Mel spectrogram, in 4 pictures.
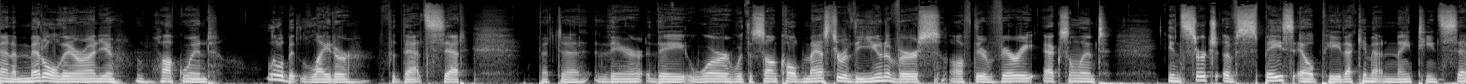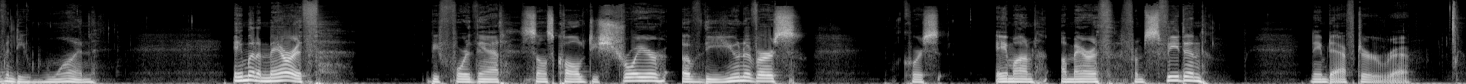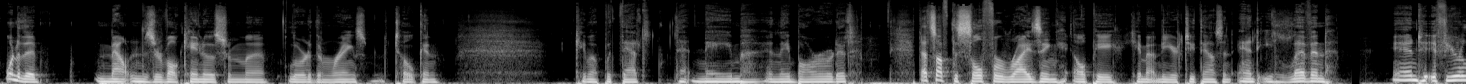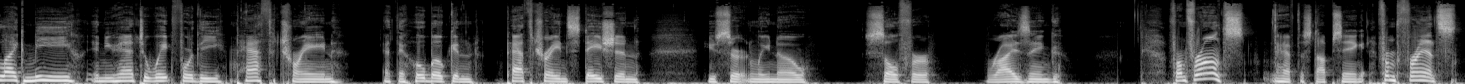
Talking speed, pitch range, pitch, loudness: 135 wpm, 115-140 Hz, 125 Hz, -12 LUFS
